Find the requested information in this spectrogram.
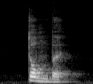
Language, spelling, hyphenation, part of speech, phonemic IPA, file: Dutch, tombe, tom‧be, noun, /ˈtɔm.bə/, Nl-tombe.ogg
- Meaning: tomb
